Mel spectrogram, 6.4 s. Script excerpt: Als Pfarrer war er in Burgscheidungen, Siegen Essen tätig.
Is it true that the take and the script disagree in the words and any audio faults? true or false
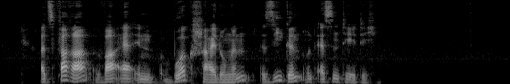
true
